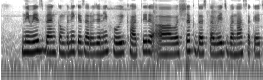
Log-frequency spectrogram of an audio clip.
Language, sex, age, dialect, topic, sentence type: Maithili, female, 18-24, Eastern / Thethi, banking, statement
